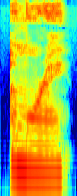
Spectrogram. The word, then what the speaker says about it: amore: Amore, I said softly, demonstrating the proper pronunciation. The R is barely there. It's more of a suggestion than a sound.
